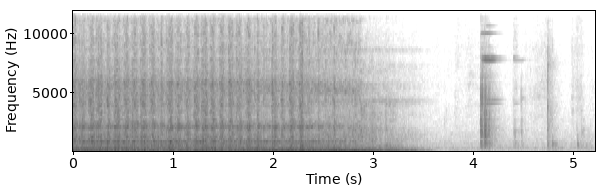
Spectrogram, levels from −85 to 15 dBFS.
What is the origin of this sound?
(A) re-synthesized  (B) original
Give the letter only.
B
